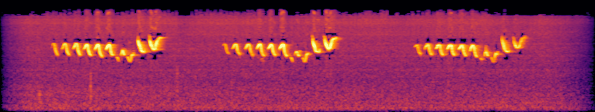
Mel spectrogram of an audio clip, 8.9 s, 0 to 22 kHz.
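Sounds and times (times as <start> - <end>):
yellow warbler singing sweet high repeated notes with accented flourish: 0.8 - 2.5, 3.4 - 5.2, 6.2 - 8.0.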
